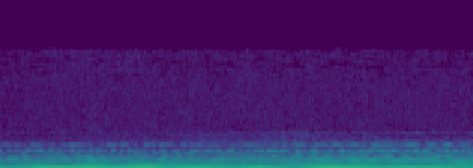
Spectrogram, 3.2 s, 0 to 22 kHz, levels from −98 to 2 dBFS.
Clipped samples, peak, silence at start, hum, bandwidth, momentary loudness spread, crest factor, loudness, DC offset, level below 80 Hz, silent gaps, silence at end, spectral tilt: under 0.1%; -28 dBFS; 0 s; 60 Hz at -75 dBFS; 4.7 kHz; 3 LU; 10 dB; -39 LUFS; under 0.1%; -74 dBFS; none; 0 s; -6.5 dB/octave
